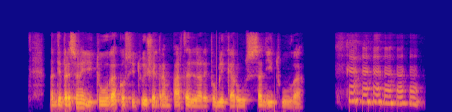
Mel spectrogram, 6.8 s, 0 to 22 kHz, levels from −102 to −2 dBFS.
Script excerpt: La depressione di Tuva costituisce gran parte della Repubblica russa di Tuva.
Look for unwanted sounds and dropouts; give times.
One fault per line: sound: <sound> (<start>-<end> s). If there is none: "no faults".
sound: laugh (5.0-6.4 s)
